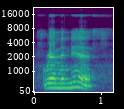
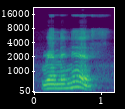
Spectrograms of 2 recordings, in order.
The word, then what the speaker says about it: reminisce: the third word again reminisce reminisce did you hear that my voice was higher in pitch on the last syllable on the nests I'm going to repeat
